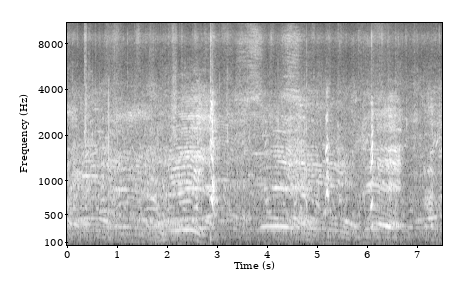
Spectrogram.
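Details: Sahiwal bull cattle at Chattogram, Bangladesh, during rain on Eid's second day: deep, sustained moos recur about every two seconds, each a long even bellow, with sharp knocks and faint human voices behind.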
